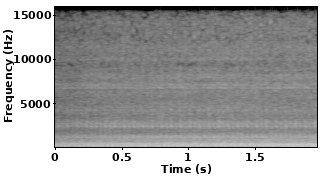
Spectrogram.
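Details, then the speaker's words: 1966 Plymouth Barracuda Formula S V8, first run after sitting for decades, carburetor leaking fuel at base: smooth, even V8 idle rumble, no rattles or knocks, slightly smoky; normal idle. "wow it sounds good too a little Smokey"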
